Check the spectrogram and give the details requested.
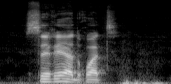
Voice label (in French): Bear Right, French, male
